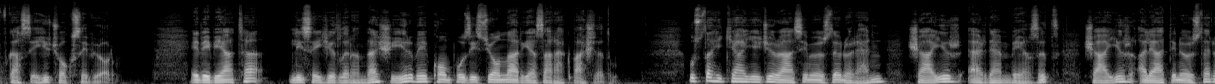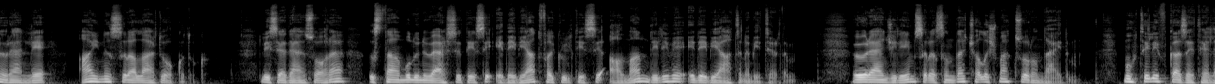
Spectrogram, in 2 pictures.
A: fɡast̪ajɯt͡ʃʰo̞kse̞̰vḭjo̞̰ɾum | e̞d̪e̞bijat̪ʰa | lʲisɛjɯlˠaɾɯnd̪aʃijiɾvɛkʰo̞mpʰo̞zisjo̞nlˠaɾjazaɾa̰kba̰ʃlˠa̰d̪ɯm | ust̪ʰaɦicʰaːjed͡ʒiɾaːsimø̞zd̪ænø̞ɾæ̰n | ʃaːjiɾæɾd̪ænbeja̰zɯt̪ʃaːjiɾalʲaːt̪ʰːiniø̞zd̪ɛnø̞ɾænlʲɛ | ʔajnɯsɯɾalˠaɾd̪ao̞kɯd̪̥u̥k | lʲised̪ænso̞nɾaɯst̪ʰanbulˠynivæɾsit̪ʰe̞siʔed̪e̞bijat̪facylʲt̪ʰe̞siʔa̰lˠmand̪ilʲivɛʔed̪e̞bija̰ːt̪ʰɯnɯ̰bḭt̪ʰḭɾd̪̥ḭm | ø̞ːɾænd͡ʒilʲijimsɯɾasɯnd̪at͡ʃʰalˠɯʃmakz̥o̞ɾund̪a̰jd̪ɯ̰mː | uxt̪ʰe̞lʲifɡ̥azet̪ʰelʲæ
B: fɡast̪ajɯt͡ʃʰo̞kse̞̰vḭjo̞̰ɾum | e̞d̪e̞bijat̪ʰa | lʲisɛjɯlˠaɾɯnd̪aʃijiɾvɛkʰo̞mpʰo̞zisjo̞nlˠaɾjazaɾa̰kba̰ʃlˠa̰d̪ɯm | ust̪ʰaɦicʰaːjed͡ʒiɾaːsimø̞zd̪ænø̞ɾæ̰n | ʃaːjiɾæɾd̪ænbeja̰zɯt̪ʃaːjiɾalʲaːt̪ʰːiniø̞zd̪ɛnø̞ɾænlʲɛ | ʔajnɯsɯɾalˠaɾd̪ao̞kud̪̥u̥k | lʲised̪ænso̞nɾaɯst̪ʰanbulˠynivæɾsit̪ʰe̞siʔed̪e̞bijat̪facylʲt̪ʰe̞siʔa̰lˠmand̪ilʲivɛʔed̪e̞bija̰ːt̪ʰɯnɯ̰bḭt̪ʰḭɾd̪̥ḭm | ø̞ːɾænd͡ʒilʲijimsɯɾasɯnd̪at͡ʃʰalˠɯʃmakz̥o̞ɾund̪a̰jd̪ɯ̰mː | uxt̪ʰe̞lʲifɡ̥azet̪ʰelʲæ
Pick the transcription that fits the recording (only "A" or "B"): B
